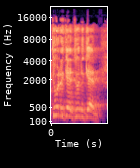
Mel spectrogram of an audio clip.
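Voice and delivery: high, loud amazed plea; like a kid after a magic trick; excited. Retold or imitated. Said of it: "I'm like".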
